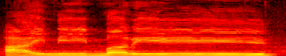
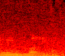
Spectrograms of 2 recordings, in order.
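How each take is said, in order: First: It is yelled very loudly. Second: It is said at a normal volume.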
